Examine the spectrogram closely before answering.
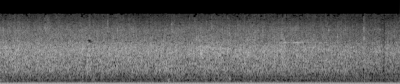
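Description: Loud, sustained applause from an audience for a couple called forward, a dense, steady wash of many hands clapping at once with no pauses and no voices standing out.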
